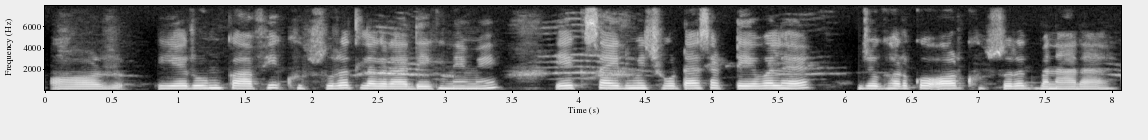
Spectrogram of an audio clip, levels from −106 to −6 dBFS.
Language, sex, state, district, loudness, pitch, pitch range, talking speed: Hindi, female, Bihar, Kishanganj, -17 LUFS, 225 Hz, 215-235 Hz, 185 wpm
